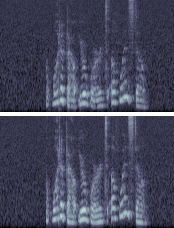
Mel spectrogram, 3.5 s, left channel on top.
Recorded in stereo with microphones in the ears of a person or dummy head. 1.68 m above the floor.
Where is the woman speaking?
85° right, 1.7 m.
